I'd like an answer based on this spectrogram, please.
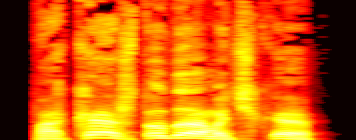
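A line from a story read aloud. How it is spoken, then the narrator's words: Grumble. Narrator (Russian): проворчал Спрут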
